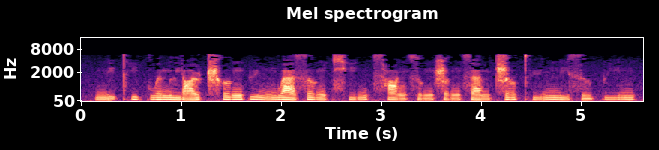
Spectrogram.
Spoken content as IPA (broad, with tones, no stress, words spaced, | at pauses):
n̪ḭ˨˩t̪ʰi˥˩kwə˥nljɑ˧˥ʊ̯ ʈ͡ʂʰɤ˥ŋpy˥˧n n̪wä˥˧sɤ˥˩ŋt͡ɕʰi˧˥ŋ t͡sʰɑ˥˩ŋsʊ˧˥ŋʂɤ˧˥ŋsa˥n ʈ͡ʂɤ˥t̪ʰy˧˥n n̪i˥˩sɹ̩˧˥ pi˥n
